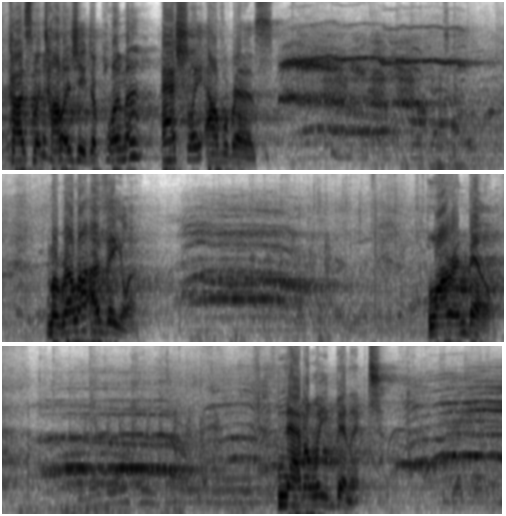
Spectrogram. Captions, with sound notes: Cosmetology Diploma— Ashley Alvarez [audience cheering] Mirella Avila [applause and cheering] Lauren Bell [applause and cheering] Natalie Bennett [audience cheering]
